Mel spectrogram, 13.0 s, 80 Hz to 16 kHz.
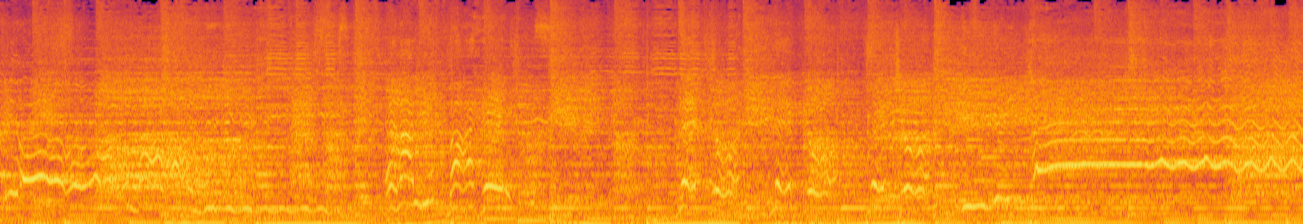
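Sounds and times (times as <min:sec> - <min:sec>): piano: 0:00.0 - 0:13.0
woman singing with vibrato: 0:06.9 - 0:13.0.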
